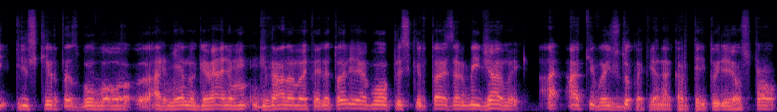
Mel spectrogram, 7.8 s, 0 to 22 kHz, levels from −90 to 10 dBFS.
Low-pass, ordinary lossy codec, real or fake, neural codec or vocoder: 14.4 kHz; Opus, 32 kbps; fake; codec, 44.1 kHz, 2.6 kbps, SNAC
